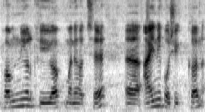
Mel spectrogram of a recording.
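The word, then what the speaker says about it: 법률: এখানে বলা হচ্ছে যে ভমনিউল ভমনিউল খিয়ক মানে হচ্ছে আইনি প্রশিক্ষণ এখানে আমরা ভমনিউ কেন উচ্চারণ করছি এর উচ্চারণটা একটু আমরা দেখি যদি বিপের পরে রিয়ল আসে এটা নিয়নের মত উচ্চারণ হয় আর এই নিয়নের মত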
